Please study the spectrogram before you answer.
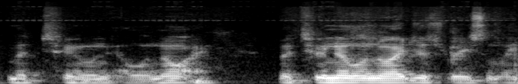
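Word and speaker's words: Mattoon: be also done like matun Illinois matun Illinois just recently changed theirs and theirs was not that's matune sir I believe the correct pronunciation is matun I appreciate that thank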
